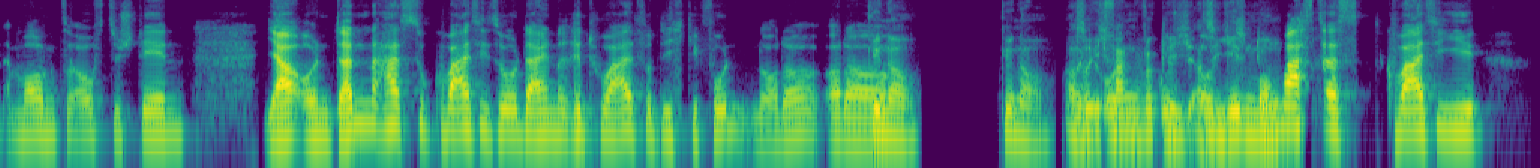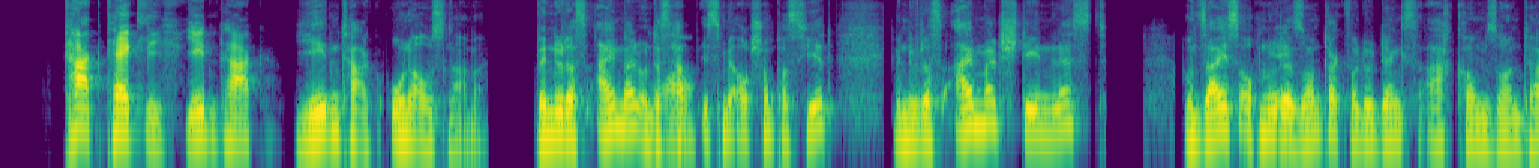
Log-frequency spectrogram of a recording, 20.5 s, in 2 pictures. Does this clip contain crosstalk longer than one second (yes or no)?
yes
